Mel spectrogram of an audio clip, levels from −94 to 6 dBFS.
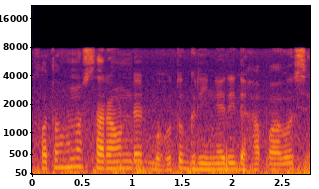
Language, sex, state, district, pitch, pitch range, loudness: Assamese, male, Assam, Kamrup Metropolitan, 145 Hz, 135-165 Hz, -18 LUFS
